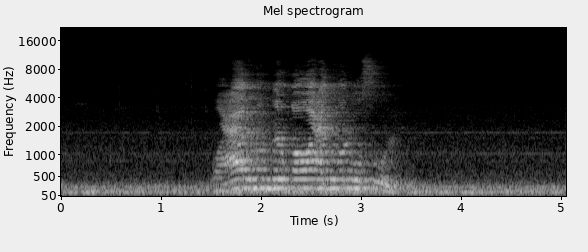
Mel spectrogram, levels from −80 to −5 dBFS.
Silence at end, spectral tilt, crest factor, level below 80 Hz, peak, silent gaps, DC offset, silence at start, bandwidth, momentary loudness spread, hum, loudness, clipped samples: 0 s; -6 dB/octave; 18 dB; -56 dBFS; -12 dBFS; none; under 0.1%; 0 s; 11 kHz; 15 LU; none; -29 LUFS; under 0.1%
